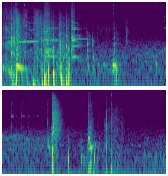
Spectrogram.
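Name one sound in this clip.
A cartoonish male voice speaks in short, animated bursts.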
